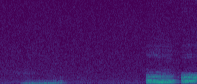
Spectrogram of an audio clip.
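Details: Male Great Dane on a Sunday morning makes a low, moaning vocal sound, then after a pause a louder, higher grumbling howl broken into two bursts with a strong harmonic tone.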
